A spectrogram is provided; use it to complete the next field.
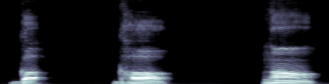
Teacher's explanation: ठीक उसी प्रकार ग, घ, ङ, तो ग अल्प प्राण है, घ ये महाप्राण है और ङ ये भी अल्प प्राण है। परंतु ग, घ, ङ इनमें स्वर तंत्रिकाओं में कंपन सा महसूस हो रहा है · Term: घोष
